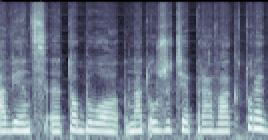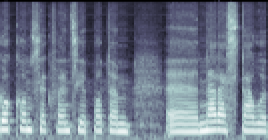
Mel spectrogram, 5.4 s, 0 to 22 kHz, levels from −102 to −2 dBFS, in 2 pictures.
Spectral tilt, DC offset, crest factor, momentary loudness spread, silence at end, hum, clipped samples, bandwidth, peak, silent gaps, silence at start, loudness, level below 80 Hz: -5 dB/octave; under 0.1%; 14 dB; 6 LU; 0 s; none; under 0.1%; over 20 kHz; 0 dBFS; none; 0 s; -14 LUFS; -42 dBFS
